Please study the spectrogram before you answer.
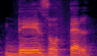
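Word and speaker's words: des hôtels: सो अगर हमारे पास ये एग्जांपल हुई सम होटल्स, ओके, प्लुरैलिटी में सम होटल्स, दिस विल बी डेजोटेल, डेजोटेल।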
